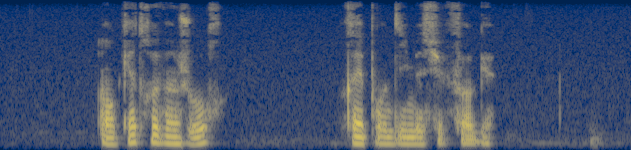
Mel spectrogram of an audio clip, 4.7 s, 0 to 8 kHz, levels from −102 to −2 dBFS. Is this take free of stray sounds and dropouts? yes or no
yes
